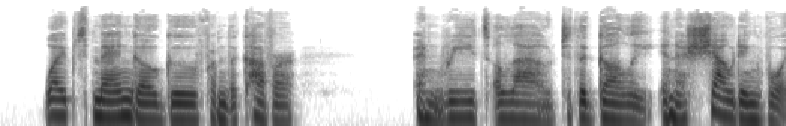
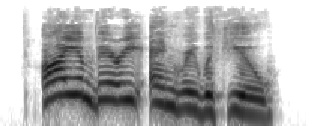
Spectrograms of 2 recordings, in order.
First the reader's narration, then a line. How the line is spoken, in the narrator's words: she shouts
